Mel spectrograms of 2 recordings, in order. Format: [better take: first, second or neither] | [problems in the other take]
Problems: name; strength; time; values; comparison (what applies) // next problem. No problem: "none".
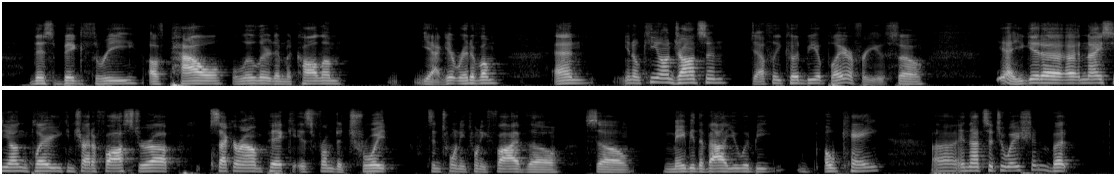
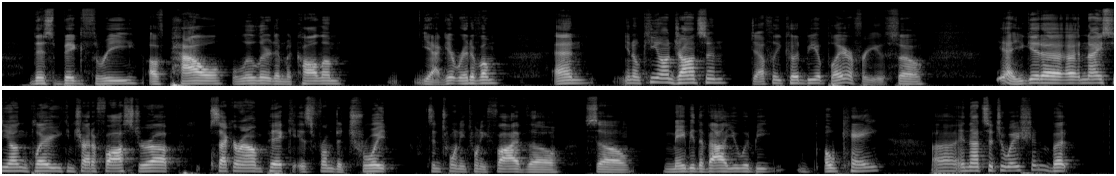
second | garbled, watery; slightly; nothing above 8 kHz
